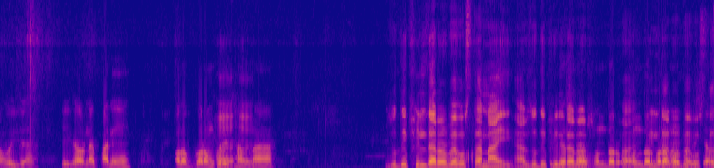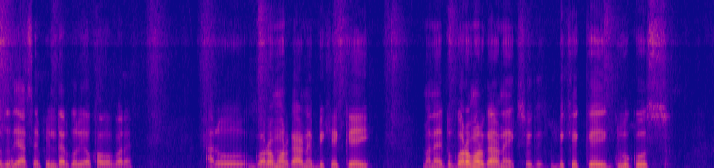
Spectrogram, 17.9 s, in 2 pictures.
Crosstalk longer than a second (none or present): present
